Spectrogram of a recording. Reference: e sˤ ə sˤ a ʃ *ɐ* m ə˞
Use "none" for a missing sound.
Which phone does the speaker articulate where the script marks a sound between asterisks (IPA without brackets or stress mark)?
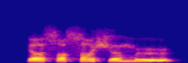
ɐ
